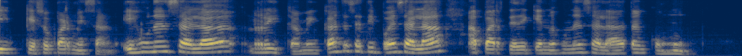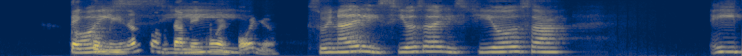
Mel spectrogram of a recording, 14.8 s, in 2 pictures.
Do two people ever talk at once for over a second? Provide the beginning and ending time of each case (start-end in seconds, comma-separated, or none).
8.1-10.0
